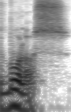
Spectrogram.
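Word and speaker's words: بولس: If you go to the interpretation, you will see that this is Bulos, which is the way of Muslims, they say and pronounce the name of Paul.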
